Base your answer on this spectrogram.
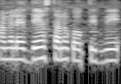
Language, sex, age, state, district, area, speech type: Kannada, female, 45-60, Karnataka, Vijayanagara, rural, spontaneous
